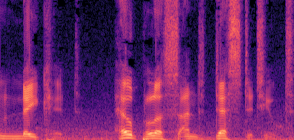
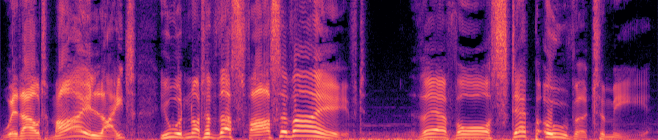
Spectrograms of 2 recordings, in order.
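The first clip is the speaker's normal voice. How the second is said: thundering elder; 7 semitones higher, 9 dB louder than usual. Acted. Elder booms at the boys that he is the sun. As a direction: proclaim yourself the sun.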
